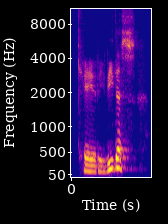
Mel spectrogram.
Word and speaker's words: Kyziridis: However, we will, Hearts at 4 o'clock announced the signing of Alexandros, and let me get this pronunciation right. Apparently, it's Alexandros Kyziridis. So Alexandros Kyziridis, even though there's a Z in there, but we'll find out more as we come.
